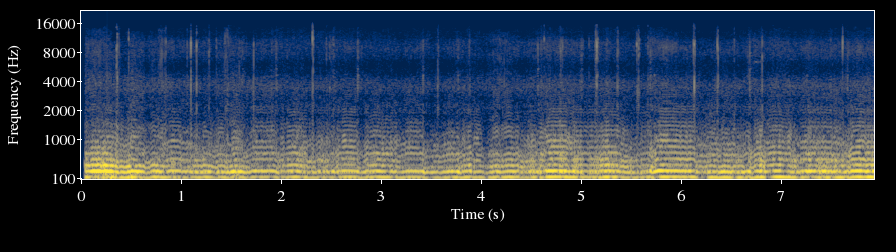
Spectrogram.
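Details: European hornets in the Eifel, Germany, filmed in action: a loud, steady low droning buzz with a clear harmonic stack, holding an even hum with slight wavering throughout, several wingbeat tones overlapping as insects fly close.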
